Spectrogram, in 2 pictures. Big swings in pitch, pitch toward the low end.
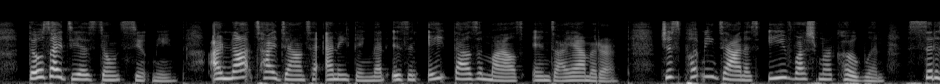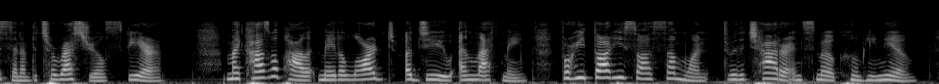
No: wide, 5.9 semitones; high, 220 Hz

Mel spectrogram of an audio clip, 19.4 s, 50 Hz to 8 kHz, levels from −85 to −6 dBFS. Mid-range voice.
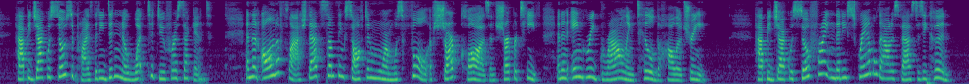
No: very high, 255 Hz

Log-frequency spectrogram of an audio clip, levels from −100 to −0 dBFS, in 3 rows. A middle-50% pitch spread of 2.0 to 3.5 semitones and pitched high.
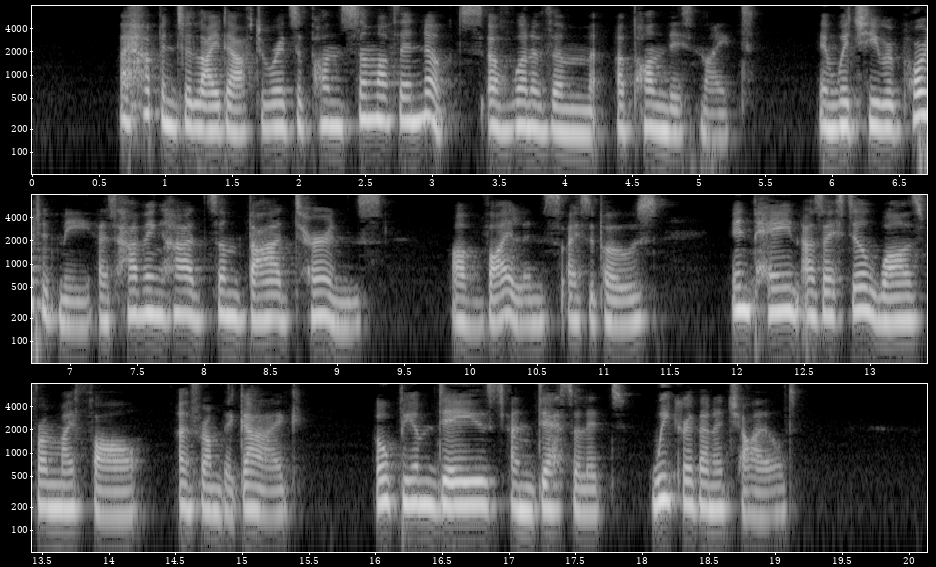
Yes: average, 3.2 semitones; high, 200 Hz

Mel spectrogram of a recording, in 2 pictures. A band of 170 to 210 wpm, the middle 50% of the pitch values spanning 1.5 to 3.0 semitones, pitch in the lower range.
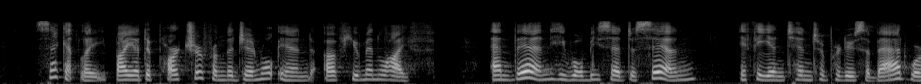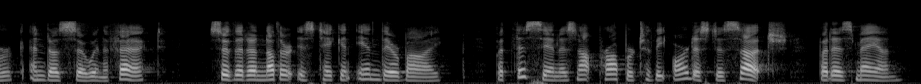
No: average, 175 wpm; average, 2.7 semitones; high, 205 Hz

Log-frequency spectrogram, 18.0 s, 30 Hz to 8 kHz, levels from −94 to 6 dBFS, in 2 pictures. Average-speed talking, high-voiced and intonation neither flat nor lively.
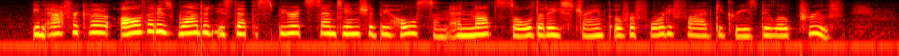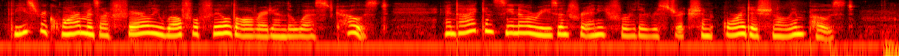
Yes: average, 165 wpm; very high, 260 Hz; average, 3.7 semitones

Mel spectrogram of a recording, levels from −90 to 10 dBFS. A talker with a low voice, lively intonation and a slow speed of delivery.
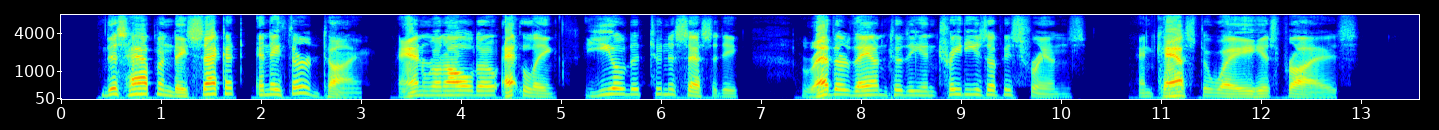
No: medium, 155 Hz; wide, 8.0 semitones; slow, 125 wpm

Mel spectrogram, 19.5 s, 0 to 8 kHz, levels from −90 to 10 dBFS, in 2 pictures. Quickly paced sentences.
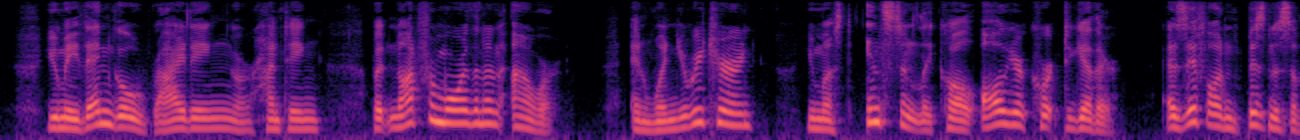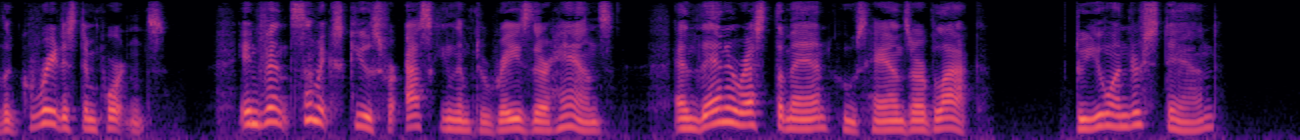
No: average, 170 wpm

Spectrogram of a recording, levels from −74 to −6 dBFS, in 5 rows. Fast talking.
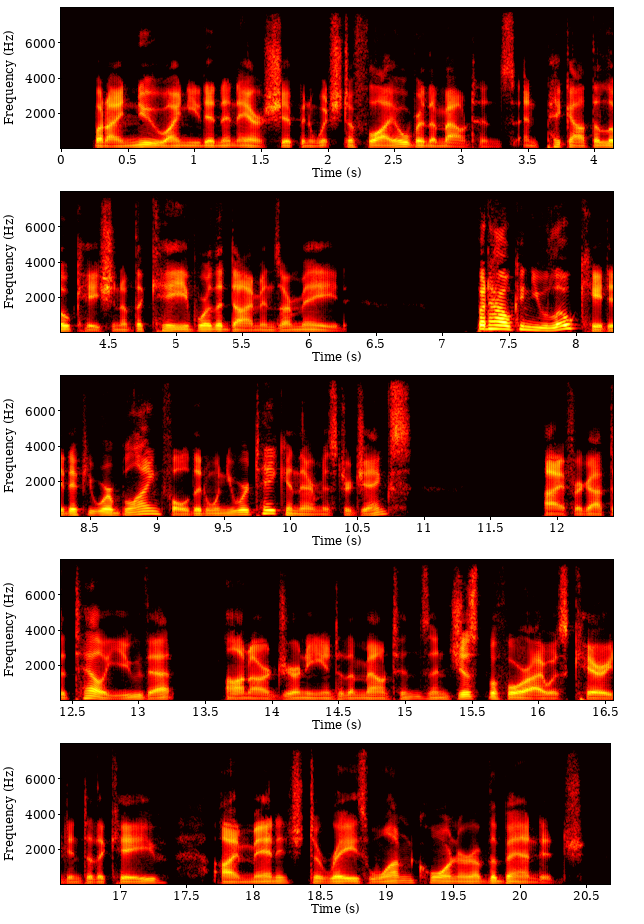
Yes: fast, 215 wpm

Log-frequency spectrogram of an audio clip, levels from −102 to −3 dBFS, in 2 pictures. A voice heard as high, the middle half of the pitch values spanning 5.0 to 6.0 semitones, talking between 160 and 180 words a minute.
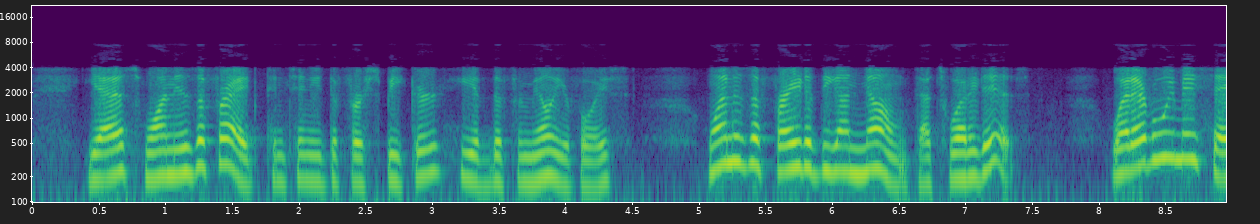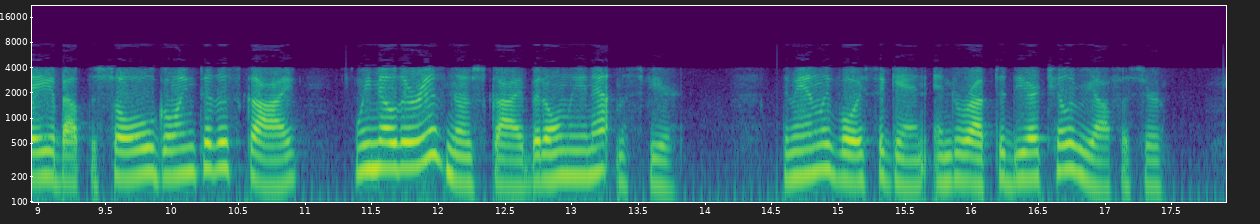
Yes: high, 195 Hz; wide, 5.4 semitones; average, 175 wpm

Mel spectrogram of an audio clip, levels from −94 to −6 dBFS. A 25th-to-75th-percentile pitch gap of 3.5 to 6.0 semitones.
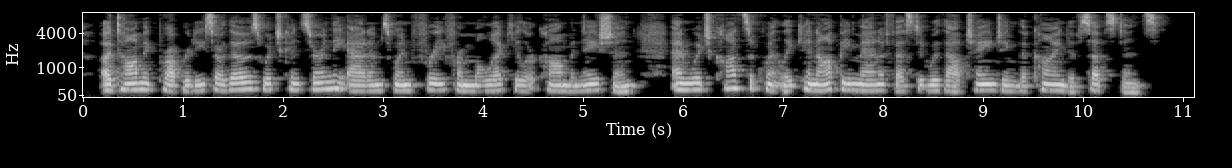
No: average, 2.8 semitones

